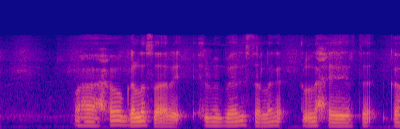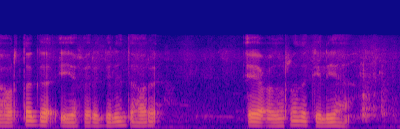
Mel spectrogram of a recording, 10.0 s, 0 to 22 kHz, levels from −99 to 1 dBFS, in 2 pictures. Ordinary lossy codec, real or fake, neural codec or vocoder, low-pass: none; real; none; 7.2 kHz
